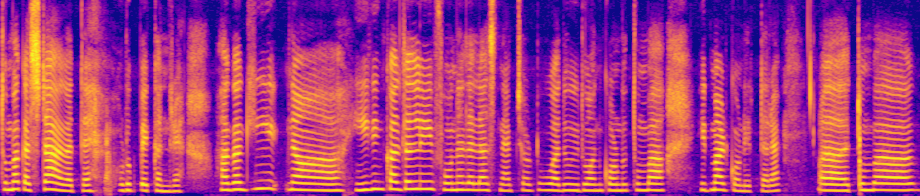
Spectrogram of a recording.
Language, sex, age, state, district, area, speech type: Kannada, female, 18-30, Karnataka, Chikkamagaluru, rural, spontaneous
